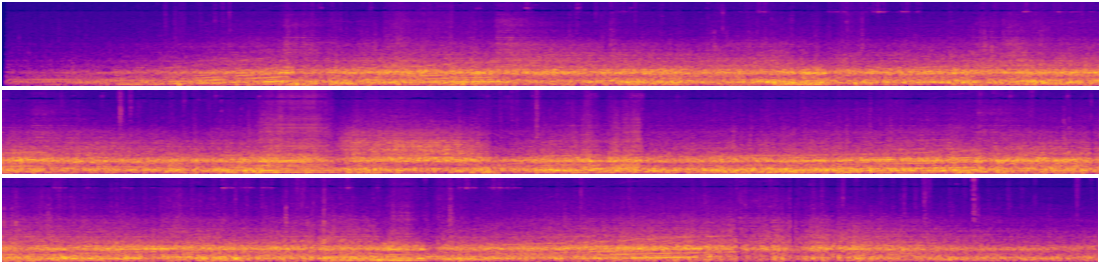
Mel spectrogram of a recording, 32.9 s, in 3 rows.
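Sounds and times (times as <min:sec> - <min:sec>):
car engine revving: 0:00.2 - 0:32.3
rush of noise: 0:01.7 - 0:32.1.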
